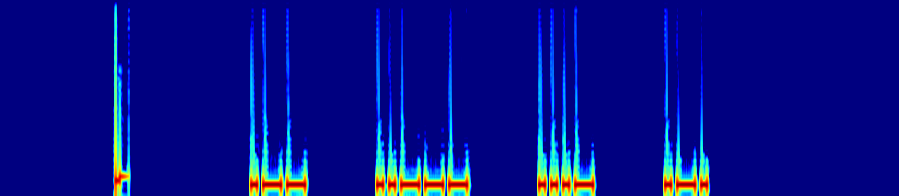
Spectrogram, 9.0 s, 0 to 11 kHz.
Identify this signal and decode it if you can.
Morse code, heard as a keyed tone, about 21 wpm, spaced as for 9 wpm, 700 Hz. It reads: W2VR
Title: USA Call Signs - 4 Characters - 4x Character Spacing - 20wpm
